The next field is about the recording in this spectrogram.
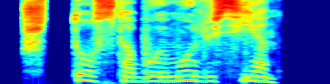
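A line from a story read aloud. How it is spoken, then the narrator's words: Whispered into ear. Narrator (Russian): шепотом сказала она своему другу, коснувшись губами его уха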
